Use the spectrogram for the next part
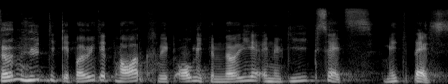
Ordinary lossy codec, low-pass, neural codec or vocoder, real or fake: none; 14.4 kHz; codec, 32 kHz, 1.9 kbps, SNAC; fake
